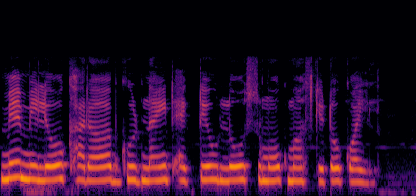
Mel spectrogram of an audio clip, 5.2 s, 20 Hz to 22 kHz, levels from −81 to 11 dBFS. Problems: constant background noise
